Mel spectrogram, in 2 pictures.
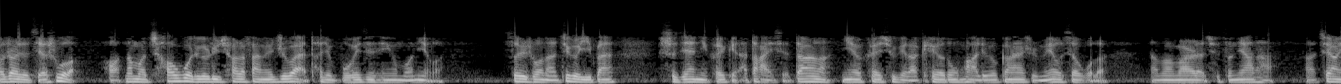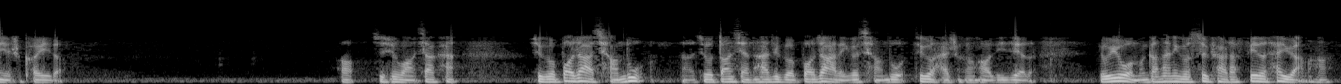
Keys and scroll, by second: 6.8 ctrl+z.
